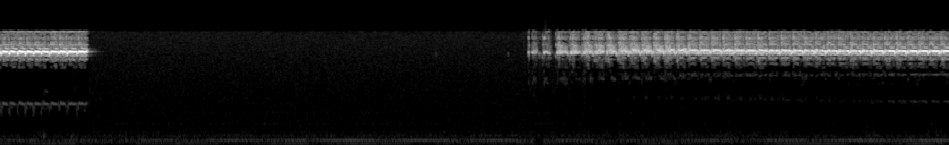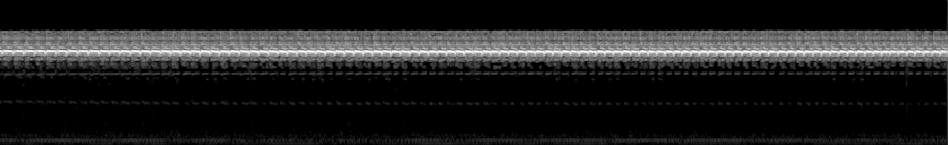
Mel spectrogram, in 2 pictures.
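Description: A bell cricket gives a high, pure, ringing trill that runs on steadily after a brief pause.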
